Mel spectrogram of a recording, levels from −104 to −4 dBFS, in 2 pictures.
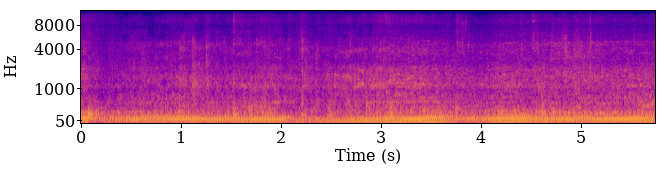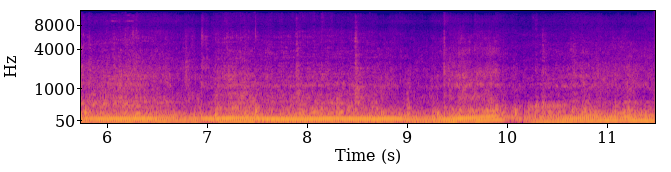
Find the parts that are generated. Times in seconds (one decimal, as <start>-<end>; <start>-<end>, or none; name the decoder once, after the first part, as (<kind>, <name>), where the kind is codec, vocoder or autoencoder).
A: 0.0-3.1 (codec, HILCodec); 6.5-7.0; 8.7-9.9; 10.9-11.5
